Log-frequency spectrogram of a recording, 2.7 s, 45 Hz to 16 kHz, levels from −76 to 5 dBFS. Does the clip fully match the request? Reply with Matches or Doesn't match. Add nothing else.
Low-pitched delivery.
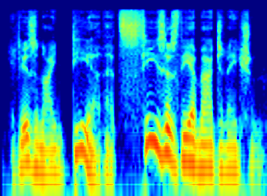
Matches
